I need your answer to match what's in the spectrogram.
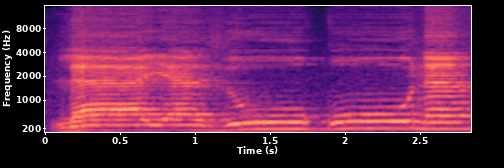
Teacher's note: So the dal is light and the qaf is heavy.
